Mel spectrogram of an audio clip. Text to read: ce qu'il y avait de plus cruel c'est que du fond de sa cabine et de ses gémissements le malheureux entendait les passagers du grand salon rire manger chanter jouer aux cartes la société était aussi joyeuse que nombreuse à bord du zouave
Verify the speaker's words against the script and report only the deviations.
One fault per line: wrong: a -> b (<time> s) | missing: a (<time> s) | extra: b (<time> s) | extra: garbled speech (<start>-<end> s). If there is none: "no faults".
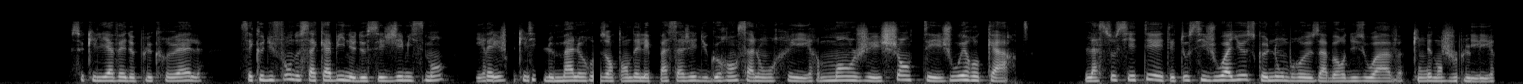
extra: garbled speech (4.8-5.4 s)
extra: garbled speech (14.1-15.0 s)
